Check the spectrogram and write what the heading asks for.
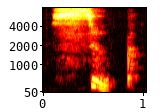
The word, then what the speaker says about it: soup: But this week, we are going to learn that OU also makes an oo sound, like in soup, soup. It says the oo sound.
